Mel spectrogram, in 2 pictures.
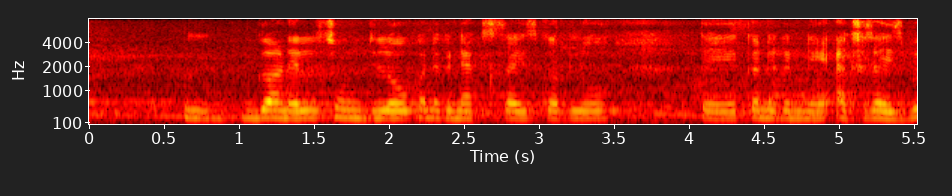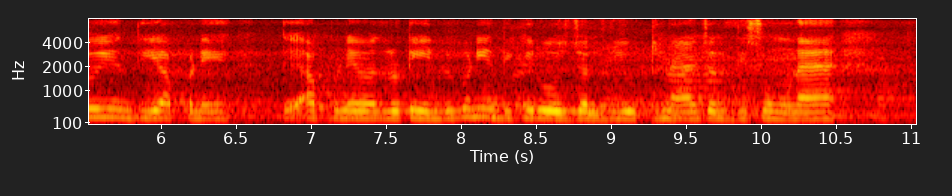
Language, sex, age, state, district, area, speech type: Dogri, female, 18-30, Jammu and Kashmir, Jammu, rural, spontaneous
